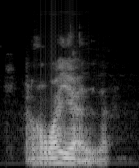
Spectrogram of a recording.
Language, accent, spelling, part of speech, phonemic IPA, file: French, Canada, royale, adjective, /ʁwa.jal/, LL-Q150 (fra)-royale.wav
- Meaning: feminine singular of royal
